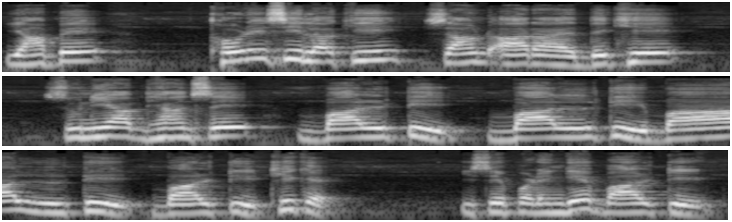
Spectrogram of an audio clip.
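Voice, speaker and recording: A man giving a slow reading lesson, patiently spelling out words and repeating each one several times for learners. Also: high-pitched, warm tone. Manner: asks and answers his own questions. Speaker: Hindi reading teacher.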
